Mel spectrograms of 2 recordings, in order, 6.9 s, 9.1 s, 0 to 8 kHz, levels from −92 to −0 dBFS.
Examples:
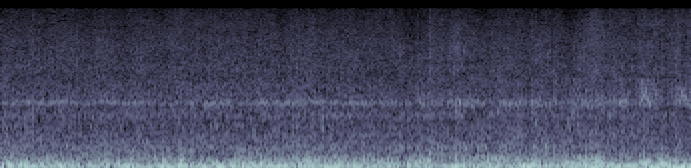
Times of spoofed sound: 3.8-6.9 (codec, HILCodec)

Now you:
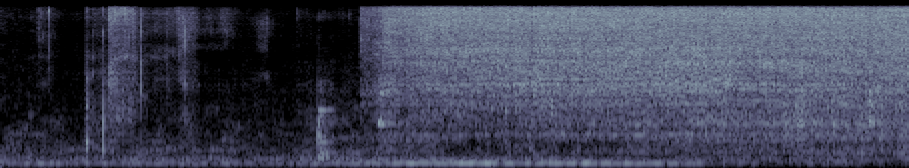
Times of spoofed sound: 0.4-3.5 (codec, SNAC)

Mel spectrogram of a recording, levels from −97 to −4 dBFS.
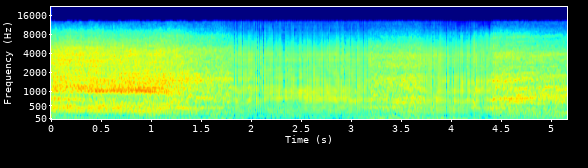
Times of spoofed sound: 1.8-3.2 (vocoder, BigVGAN v2); 3.7-4.4

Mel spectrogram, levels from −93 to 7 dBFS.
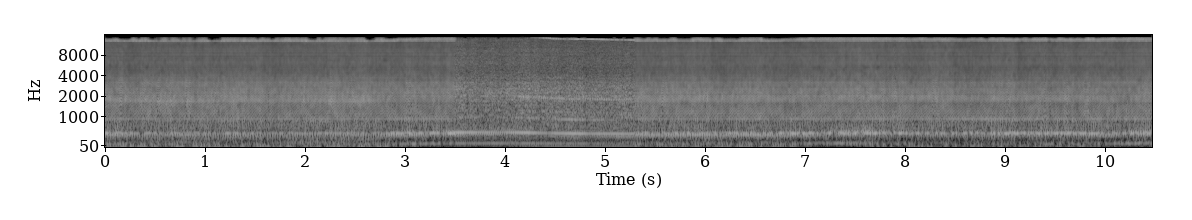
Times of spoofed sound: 0.0-3.5 (vocoder, Vocos); 5.3-10.5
